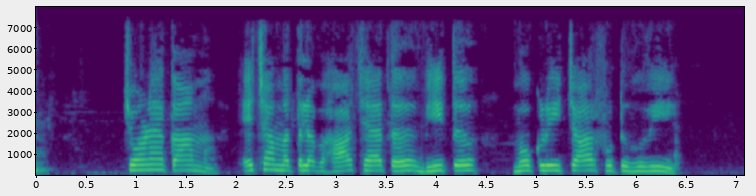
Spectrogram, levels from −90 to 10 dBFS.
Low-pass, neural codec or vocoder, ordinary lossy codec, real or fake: 7.2 kHz; none; AAC, 48 kbps; real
